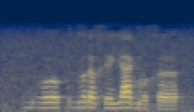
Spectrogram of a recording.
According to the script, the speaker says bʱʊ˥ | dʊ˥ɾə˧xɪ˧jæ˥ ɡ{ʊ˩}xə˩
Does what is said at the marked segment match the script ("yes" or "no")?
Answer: yes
